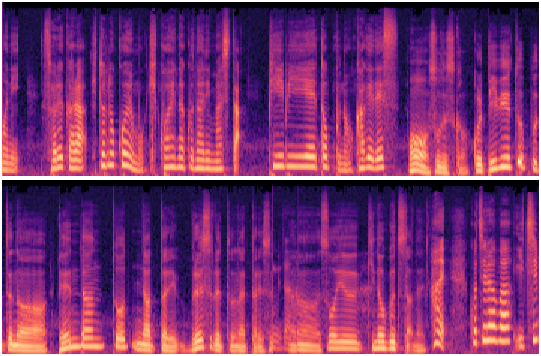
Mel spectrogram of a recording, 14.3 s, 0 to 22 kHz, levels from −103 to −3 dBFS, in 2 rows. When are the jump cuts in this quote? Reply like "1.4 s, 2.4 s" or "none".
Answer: 5.4 s, 12.8 s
